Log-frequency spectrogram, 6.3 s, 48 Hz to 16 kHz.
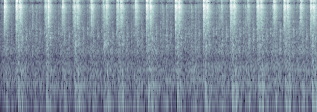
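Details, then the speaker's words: John Deere D two-cylinder tractor idling after both Autolite plugs were cleaned of black deposits and re-gapped wider, toward the 0.030 in factory spec: even, lopey beat of about two per second, no misses, no backfires. Normal idle. "Say what you will, but I think that's running a lot better. I don't hear it missing at all anymore."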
